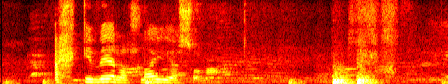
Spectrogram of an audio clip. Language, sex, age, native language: Icelandic, female, 10, Icelandic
